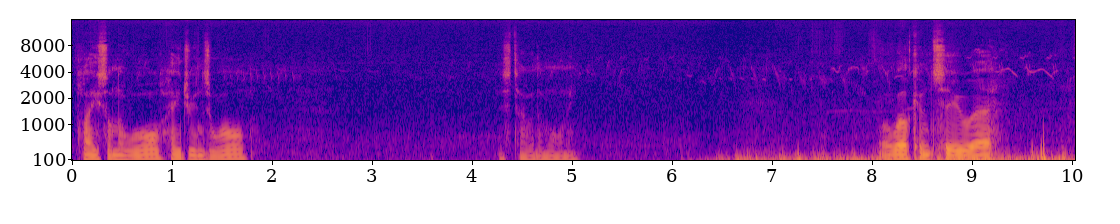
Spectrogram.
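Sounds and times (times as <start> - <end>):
small birds twittering: 0.0 - 10.0
wind buffeting microphone: 6.1 - 10.0.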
